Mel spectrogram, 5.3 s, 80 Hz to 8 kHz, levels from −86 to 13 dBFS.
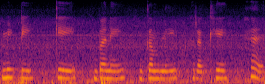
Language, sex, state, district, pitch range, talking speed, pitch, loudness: Hindi, female, Haryana, Charkhi Dadri, 220-235 Hz, 70 wpm, 225 Hz, -20 LUFS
